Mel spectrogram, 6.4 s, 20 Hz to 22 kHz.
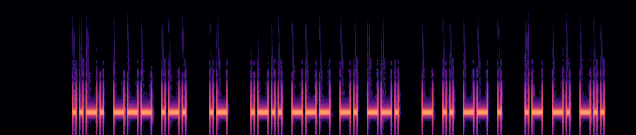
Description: Morse code, heard as a keyed tone, about 34 wpm, 700 Hz. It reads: FOR A LONG TIME AND
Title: Sets of 5 Words Encore2 35wpm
